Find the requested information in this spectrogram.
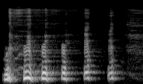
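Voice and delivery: loud high burst of laughter; laughing through the telling. Real, not acted. Laughing while retelling telling off a coworker, loud laughter. Laughs mid retold quote.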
